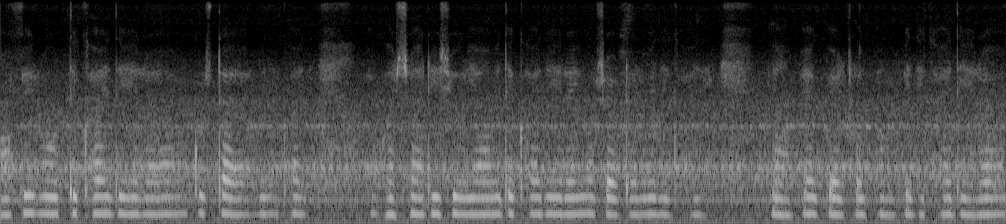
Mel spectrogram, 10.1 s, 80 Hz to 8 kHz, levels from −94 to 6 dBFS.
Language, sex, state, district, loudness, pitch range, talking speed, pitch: Hindi, female, Chhattisgarh, Jashpur, -30 LUFS, 210-215 Hz, 165 wpm, 210 Hz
